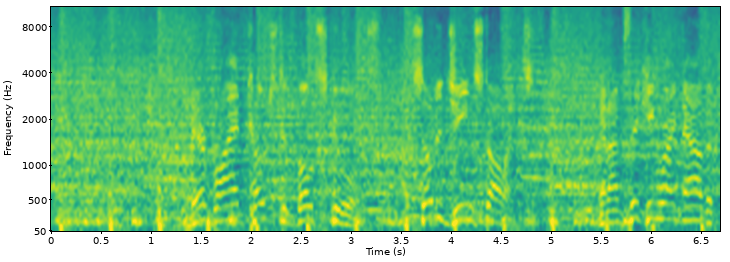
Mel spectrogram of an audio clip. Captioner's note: cheering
